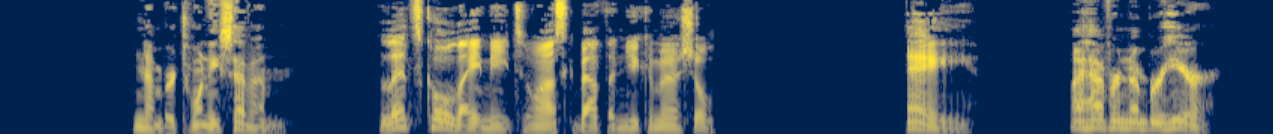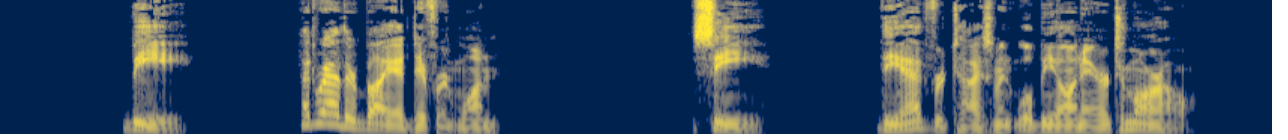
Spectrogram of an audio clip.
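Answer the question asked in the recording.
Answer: A: I have her number here.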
